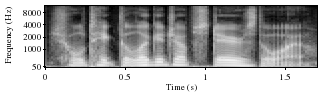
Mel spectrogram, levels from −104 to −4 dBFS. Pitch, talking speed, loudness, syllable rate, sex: 135 Hz, 245 wpm, -16 LUFS, 6.8 syllables/s, male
